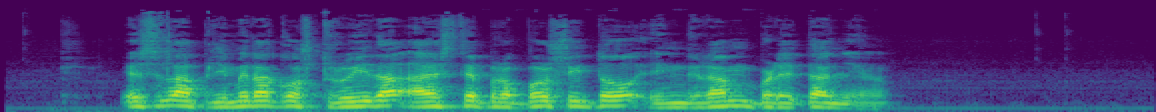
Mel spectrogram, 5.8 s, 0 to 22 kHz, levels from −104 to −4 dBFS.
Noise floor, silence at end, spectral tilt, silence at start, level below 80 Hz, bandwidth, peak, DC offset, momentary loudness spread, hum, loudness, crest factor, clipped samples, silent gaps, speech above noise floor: -65 dBFS; 1.35 s; -8.5 dB/octave; 0.6 s; -60 dBFS; 12 kHz; -4 dBFS; under 0.1%; 9 LU; none; -19 LUFS; 16 dB; under 0.1%; none; 46 dB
